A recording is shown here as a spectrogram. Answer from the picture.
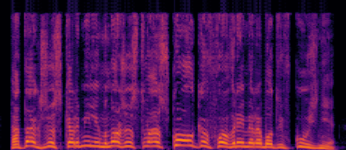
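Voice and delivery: high, loud offended tone; indignant haggling. Acted. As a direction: push back at a lowball offer. Smith indignant about price.

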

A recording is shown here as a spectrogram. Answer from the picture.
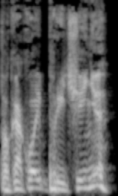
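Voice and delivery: coughing out the words; coughed out. Acted. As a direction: cough it out, choking on vodka. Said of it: "прокашлял Эрик Шепелявый".

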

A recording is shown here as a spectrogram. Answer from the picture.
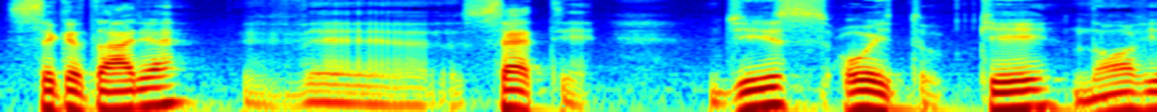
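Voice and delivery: slow, each word followed by a counted number; counting between words. Shown as a demonstration. Teacher demonstrating the numbered pause exercise, slow counting. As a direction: tick off a number after every word. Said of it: "você coloca lá um número no meio".

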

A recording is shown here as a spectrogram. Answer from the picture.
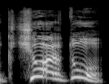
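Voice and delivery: very high, drawn-out yell; tearful shout. A narrator's reading. Doctor shouting after fleeing guests, tearful shout. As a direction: wail the curse at full voice. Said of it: "крикнул он плачущим голосом".

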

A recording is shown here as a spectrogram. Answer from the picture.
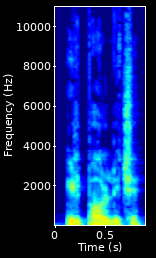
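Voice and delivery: usual speaking voice

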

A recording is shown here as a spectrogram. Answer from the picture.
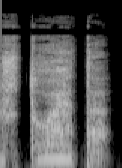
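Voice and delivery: very soft, stunned question; whisper. A narrator's reading. Петя asks his caught friend, stunned whisper. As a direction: ask it under your breath. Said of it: "прошептал Петя".

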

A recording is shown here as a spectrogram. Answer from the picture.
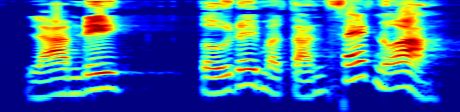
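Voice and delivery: loud, sharp reprimand after slamming the ruler; angry scolding. Acted. Supervisor scolding workers for chatting, loud and angry. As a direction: bark at the chatterers to get back to work.

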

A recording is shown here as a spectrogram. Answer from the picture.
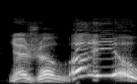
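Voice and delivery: very high, slow shriek; very high furious squeal. Acted. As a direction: shriek the refusal. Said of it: "взвизгнула женщина".

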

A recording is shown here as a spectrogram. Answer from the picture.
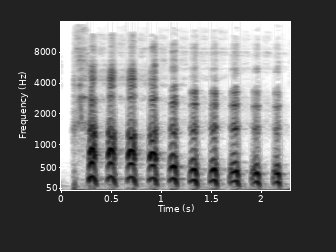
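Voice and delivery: high, drawn-out ha-ha laugh; hearty stage laugh. Acted. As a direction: laugh out high in triumphant peals. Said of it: "楚留香笑着说".

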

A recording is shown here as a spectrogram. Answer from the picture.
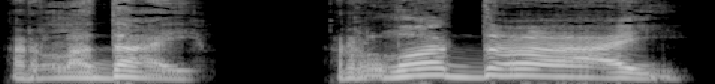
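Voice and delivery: sharp loud barked name; barked call. A narrator's reading. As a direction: bark the name out. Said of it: "рявкнул".

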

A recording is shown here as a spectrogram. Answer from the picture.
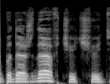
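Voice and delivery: usual speaking voice

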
